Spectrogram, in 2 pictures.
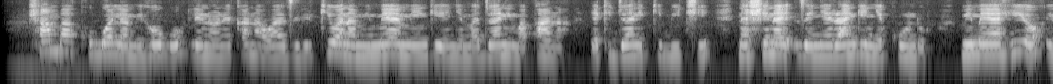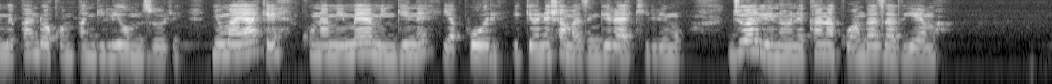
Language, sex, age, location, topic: Swahili, female, 25-35, Nairobi, health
